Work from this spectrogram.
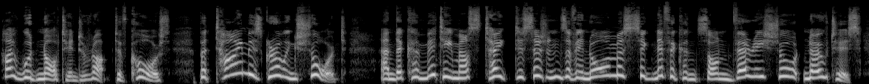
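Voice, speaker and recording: A woman voicing a loud, pompous middle-aged village busybody who speaks shrilly and officiously. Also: high-pitched, very animated, normal speed, no room sound, clean studio sound, voice pushed up. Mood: insistent.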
